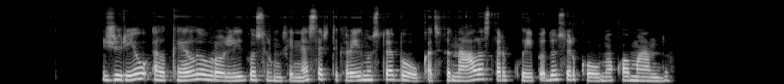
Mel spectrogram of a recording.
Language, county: Lithuanian, Šiauliai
